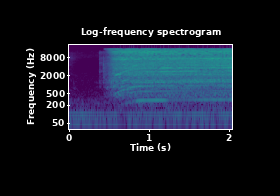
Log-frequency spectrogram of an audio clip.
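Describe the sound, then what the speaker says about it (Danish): A power drill bores a hole in a paper tube for a foam-ball cannon, starting after a brief quiet moment and then whirring steadily and loudly up close until the end. "Og så borer vi et hul."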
